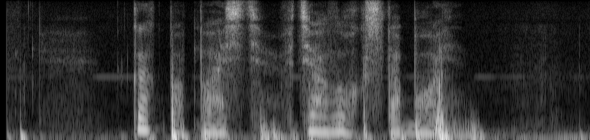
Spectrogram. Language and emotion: Russian, sad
